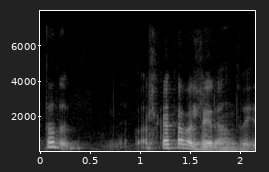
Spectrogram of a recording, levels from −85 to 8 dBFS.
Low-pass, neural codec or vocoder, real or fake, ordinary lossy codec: 7.2 kHz; none; real; none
